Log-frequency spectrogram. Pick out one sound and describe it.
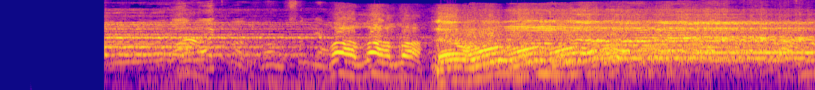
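A man chants melodically into a microphone, heard through loudspeakers.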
